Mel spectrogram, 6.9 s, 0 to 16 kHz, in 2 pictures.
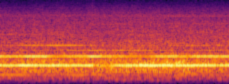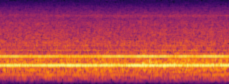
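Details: Grizzly G0458 18in open-arm drum sander, reassembled after breaking down: steady even motor hum, constant mid-pitched tone, soft airy rush from its blower; runs smooth and healthy.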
